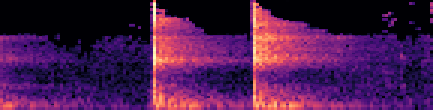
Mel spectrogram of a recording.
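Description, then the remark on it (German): Two sharp hammer blows on a nail, about half a second apart, each a bright metallic strike with a ringing tail that fades slowly. No voices. “Und wir werden ein paar Nägel einschlagen.”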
